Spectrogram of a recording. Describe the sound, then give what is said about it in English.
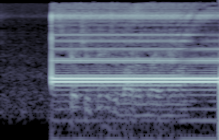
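A phone's Amber Alert emergency tone blares out, a loud, piercing, steady electronic tone rich in harmonics that starts abruptly and holds unbroken to the end. “I apologize for that noise. It was one of those Amber Alerts that were coming through. Forgot to shut off my phone.”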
